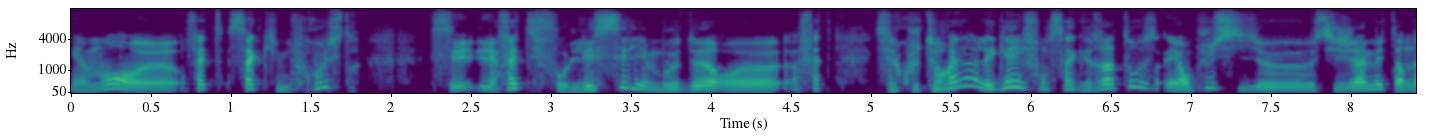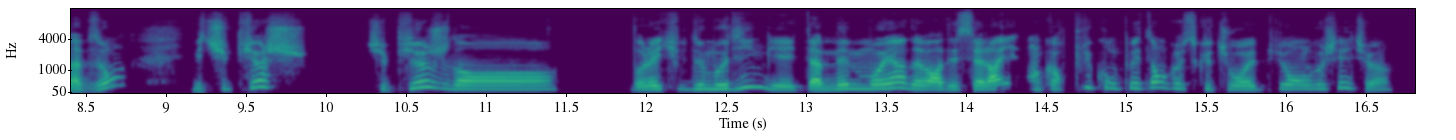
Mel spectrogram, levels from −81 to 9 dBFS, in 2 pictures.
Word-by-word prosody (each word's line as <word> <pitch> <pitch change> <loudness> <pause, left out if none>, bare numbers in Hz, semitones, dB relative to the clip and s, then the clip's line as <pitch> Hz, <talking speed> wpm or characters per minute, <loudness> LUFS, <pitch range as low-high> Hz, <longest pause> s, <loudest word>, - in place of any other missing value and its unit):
Et 130 - -9
un 130 - -7
moment, 185 - +3
heu, 115 +1 +1
en - - -17
fait, 200 0 0
c'est - - -5
ça 205 - +9
qui 200 -6 -10
me 150 - -12
frustre, 245 - -5 0.4
c'est 150 -1 -1
le - - +1
fait, 220 +1 +3
il - - -2
faut 135 - -5
laisser 155 - +1
les 190 -7 -2
moddeur 140 +1 0
heu 130 -1 0
en - - -10
fait, - - -3 0.3
ça - - -5
coûte - - -4
rien 310 - +2
les 190 - +3
gars, 260 - +4
ils 275 - +3
font 185 -5 -5
ça 180 +2 0
gratos 210 - 0
et - - 0
en 150 - +4
plus, 230 +8 -6
si, 155 -10 +1
heu, 140 -1 -4
si 145 +1 0
jamais 170 +6 +2
tu - - -2
en 140 - -2
as 140 - +5
besoin 135 - -2 0.5
mais 140 - -8
tu 190 - +2
pioches. 270 +9 +1 0.4
Tu - - -5
pioches 245 0 0
dans 180 0 +2 0.4
dans 155 -1 -2
l'équipe 170 +2 0
de 190 +2 -2
modding 195 +8 -1
et 155 -2 -1
tu - - +5
as - - +8
même 185 +6 +1
moyen 200 +5 +4
d'avoir 175 -3 +5
des 165 - -5
salariés 175 +6 +4
encore 175 -2 -4
plus 255 - -7
compétents 230 +1 -3
que 220 -2 -5
ce - - -6
que 180 - -5
tu 175 - -6
aurais 170 0 +1
pu 155 +4 -14
embaucher, 195 +5 -2
tu 180 - -6
vois? 155 +3 -7
180 Hz, 255 wpm, -25 LUFS, 150-210 Hz, 0.5 s, ça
